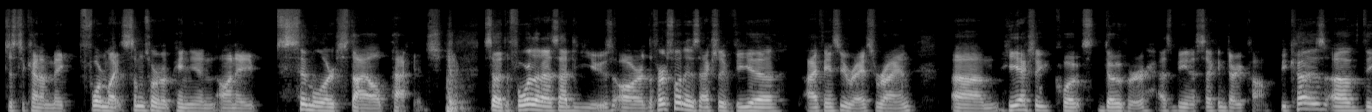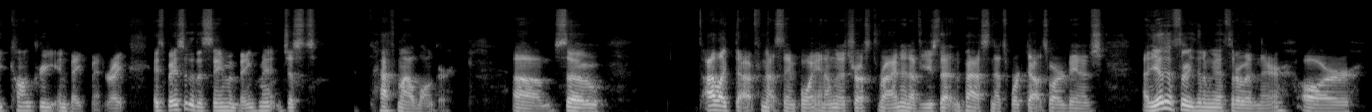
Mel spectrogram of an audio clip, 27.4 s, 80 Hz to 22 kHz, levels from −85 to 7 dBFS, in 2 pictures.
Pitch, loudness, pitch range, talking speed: 130 Hz, -23 LUFS, 120-140 Hz, 215 wpm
